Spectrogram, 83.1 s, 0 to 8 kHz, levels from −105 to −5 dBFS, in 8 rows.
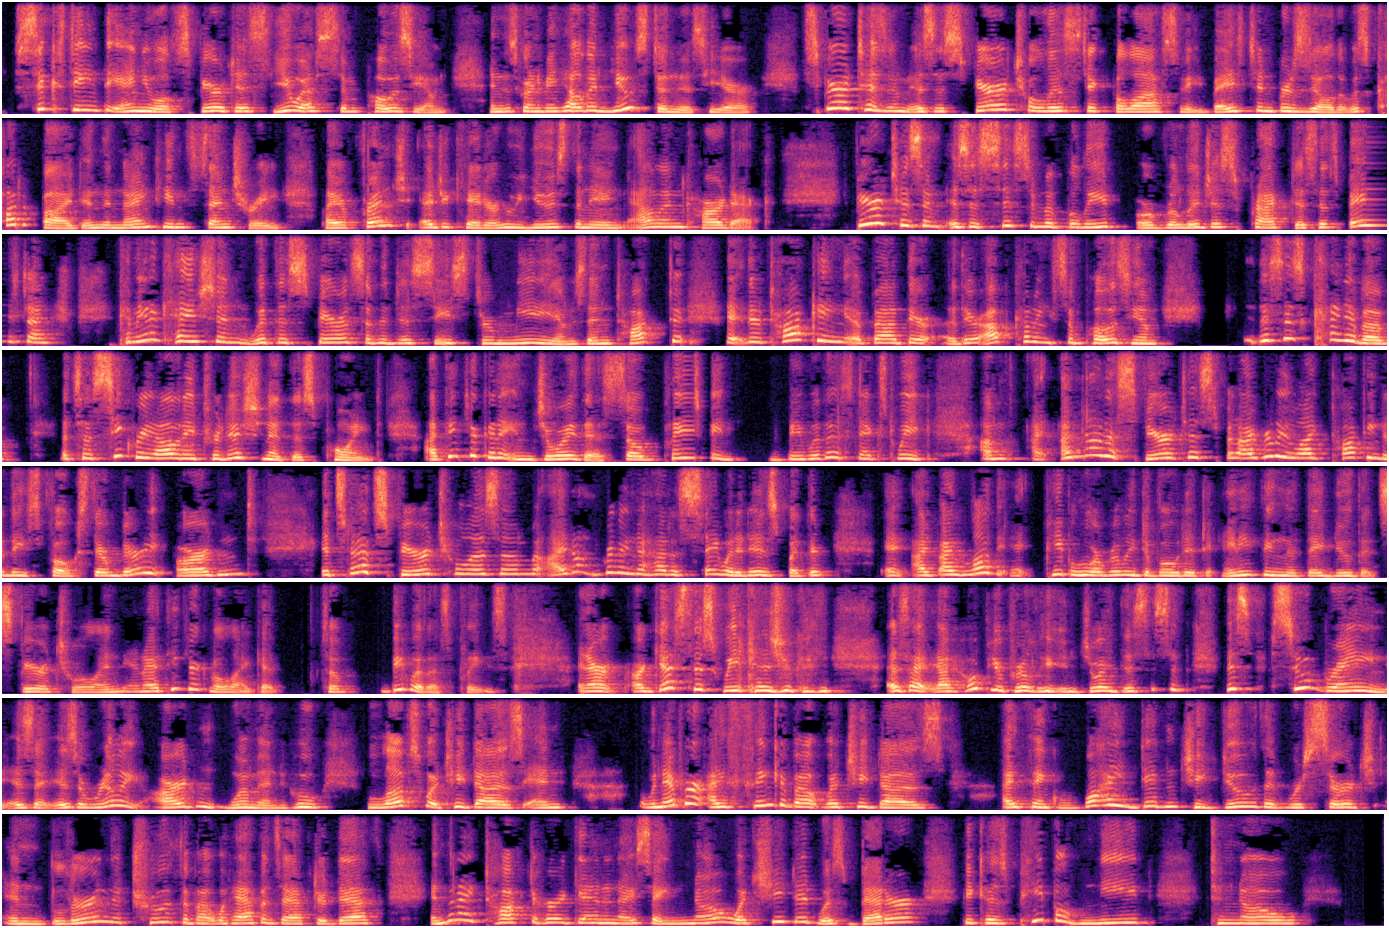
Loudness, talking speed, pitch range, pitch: -15 LUFS, 170 wpm, 220-310 Hz, 250 Hz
